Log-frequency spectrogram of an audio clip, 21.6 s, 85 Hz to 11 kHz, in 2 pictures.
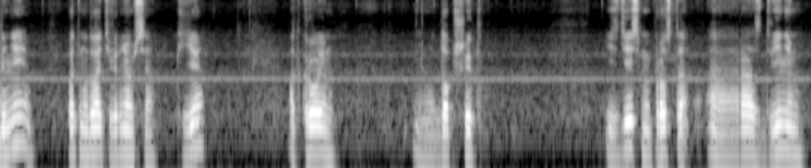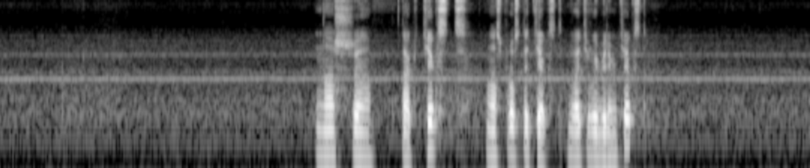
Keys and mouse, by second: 0.6 Escape, 7.1 click, 7.9-10.3 middle drag, 13.5-15.2 drag, 19.1-21.0 drag.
